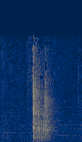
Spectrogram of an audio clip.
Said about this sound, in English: So roll the damage. So it's max damage on the dice. Roll the dice again.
